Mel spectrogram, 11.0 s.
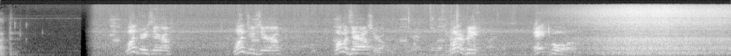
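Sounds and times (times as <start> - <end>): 
speech: 0.0 - 0.2, 1.9 - 2.7, 3.5 - 4.3, 5.0 - 7.4, 8.0 - 8.8
USS Kentucky submarine surfacing through ocean water off Hawaii: 8.1 - 10.9.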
